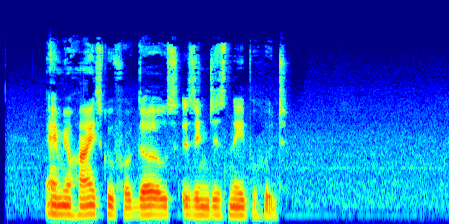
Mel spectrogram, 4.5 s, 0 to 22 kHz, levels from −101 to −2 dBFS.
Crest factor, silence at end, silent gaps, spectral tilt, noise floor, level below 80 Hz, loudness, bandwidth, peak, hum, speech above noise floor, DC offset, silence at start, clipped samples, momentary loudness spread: 22 dB; 1.65 s; none; -5 dB/octave; -57 dBFS; -70 dBFS; -23 LUFS; 11.5 kHz; -2 dBFS; none; 34 dB; under 0.1%; 0.45 s; under 0.1%; 13 LU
